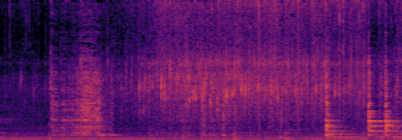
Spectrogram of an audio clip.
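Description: Gyro meat frying and browning in a pan, a steady close sizzle with a few louder crackling bursts and occasional stirring scrapes throughout, no talk.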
